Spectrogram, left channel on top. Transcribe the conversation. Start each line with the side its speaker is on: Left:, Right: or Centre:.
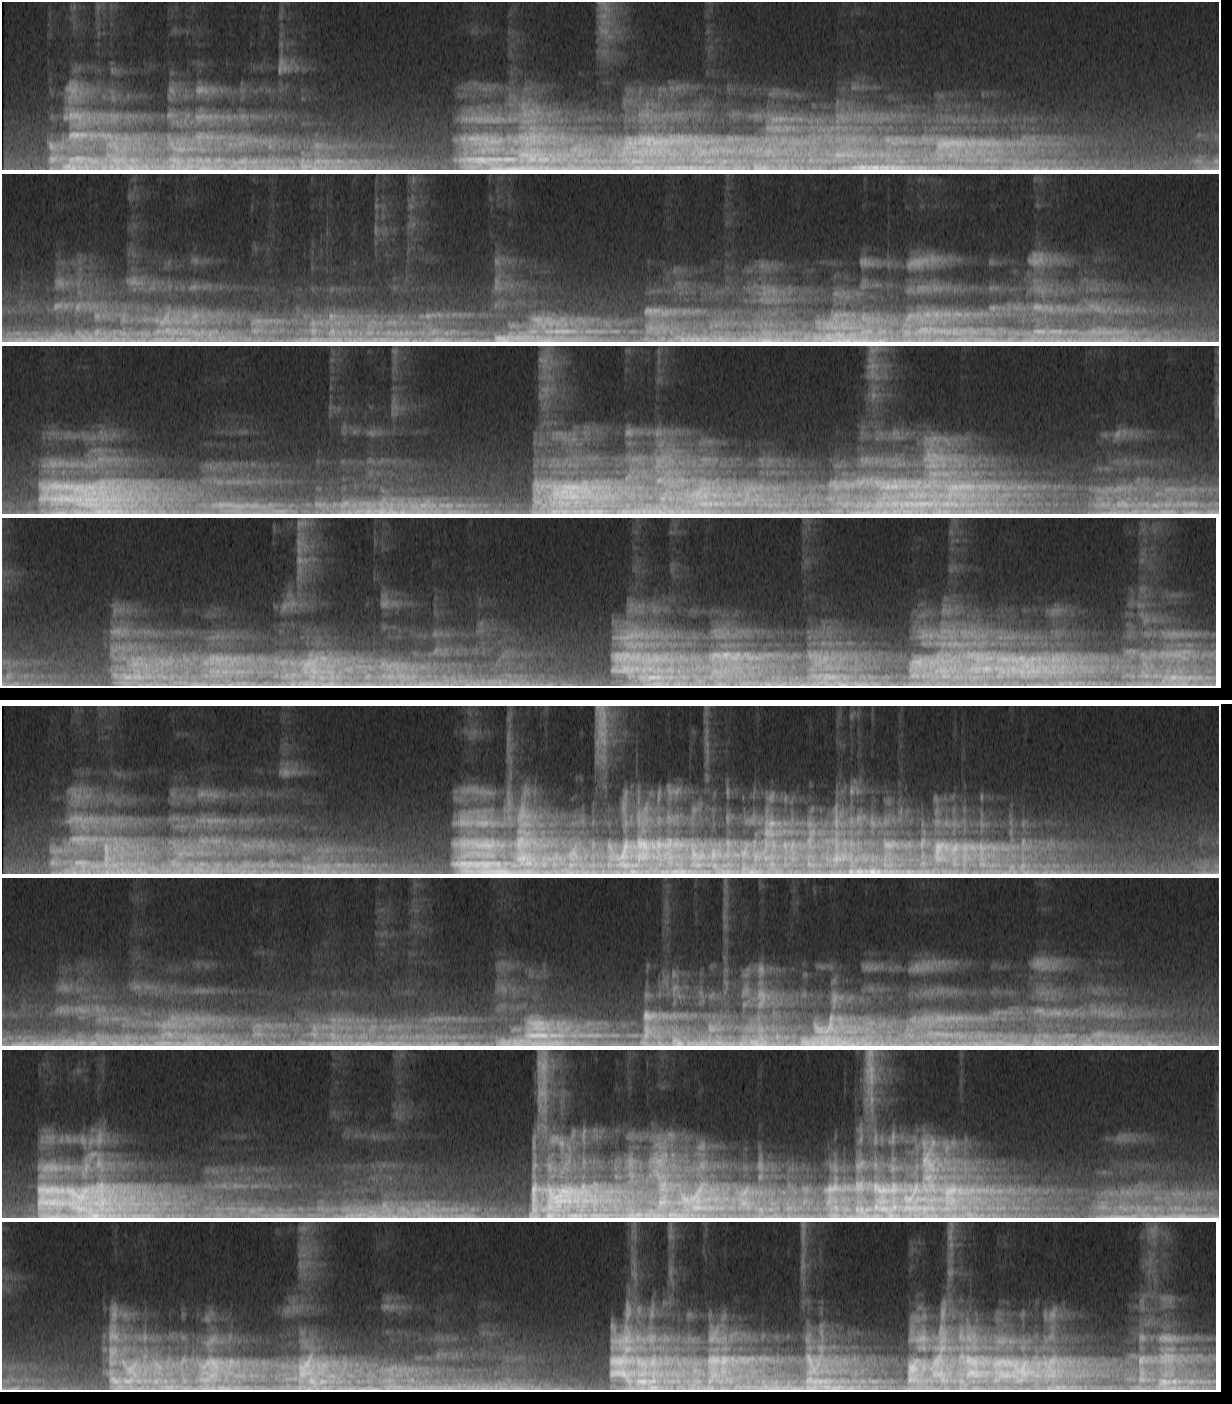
Left: طب لعب في
Right: طب-
Left: دوري دوري تاني من الدوريات الخمسة الكبرى
Right: آه مش عارف والله بس هو انت عامة انت وصلت لكل حاجة انت محتاجها <laughs> يعني انت مش محتاج معلومات اكتر من كده
Left: فاكر مين بلاي ميكر لبرشلونة واعتزل أكتر من أكتر من 15 سنة فيجو
Right: اه لا مش فيجو فيجو مش بلاي ميكر فيجو وينج
Left: بالظبط ولا ل- يعني ولعب في الريال و
Right: آه،
Left: كان-
Right: اقول لك
Left: أه... طب استنى دي لحظة كده
Right: بس هو عامة كهنت
Left: ديكو
Right: يعني
Left: ديكو
Right: هو اه ديكو جدع انا كنت لسه اقول لك هو لعب مع فيجو
Left: اه لا ديكو أنا فاكره صح
Right: حلوة حلوة منك قوي يا عم
Left: أنا أصلا
Right: طيب
Left: بتلخبط بين ديكو وفيجو يعني
Right: عايز اقول لك اساميهم فعلا بت- بتزاولني يعني
Left: مم.
Right: طيب عايز تلعب آه، واحدة كمان
Left: ماشي
Right: بس
Left: يلا
Right: آه،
